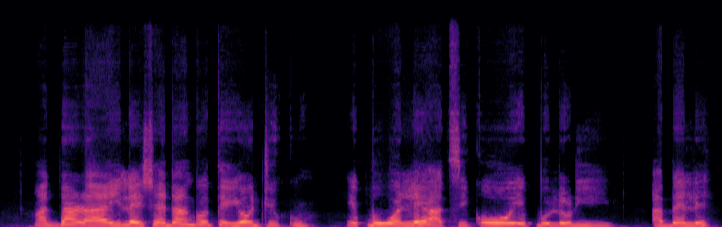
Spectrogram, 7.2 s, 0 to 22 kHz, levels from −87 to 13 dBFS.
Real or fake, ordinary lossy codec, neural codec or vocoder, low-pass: fake; none; codec, 44.1 kHz, 2.6 kbps, DAC; 19.8 kHz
